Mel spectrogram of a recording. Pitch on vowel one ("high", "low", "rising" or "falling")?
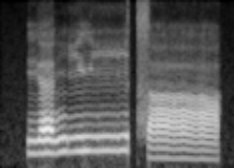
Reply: high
